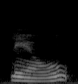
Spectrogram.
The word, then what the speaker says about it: Liu: Hou, You, Liu. Here you'd expect L-I-O-U, since the sound O is spelled O-U, but in fact there's no O.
